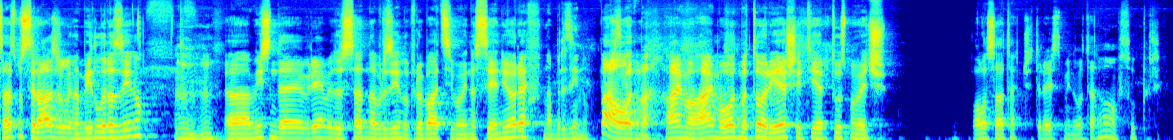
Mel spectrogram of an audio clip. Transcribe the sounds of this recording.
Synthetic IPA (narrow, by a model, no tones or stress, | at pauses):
sad̪smose̞ɾazʋilinamid̪lˠɾazinu | əmislˠimd̪aje̞ʋɾje̞ːme̞d̪asesad̪nabɾ̩zinupɾebat̪simoinase̞nio̞ɾe̞nabɾ̩zinupao̞d̪maajmo̞ajmoo̞d̪mat̪o̞ːɾje̞ʃit̪je̞ɾt̪uːsmoʋe̞t͡ɕ | po̞lˠasaːt̪at͡ʃet̪əɾd̪e̞set̪minuːt̪aosupeɾ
